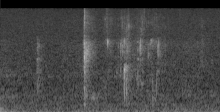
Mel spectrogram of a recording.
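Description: Witch hazel toner splashed from a bottle into the hands and patted onto the face: a few faint, short wet splashes and taps.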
